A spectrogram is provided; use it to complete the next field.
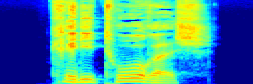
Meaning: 1. creditor 2. in credit
- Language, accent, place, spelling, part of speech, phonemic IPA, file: German, Germany, Berlin, kreditorisch, adjective, /kʁediˈtoːʁɪʃ/, De-kreditorisch.ogg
